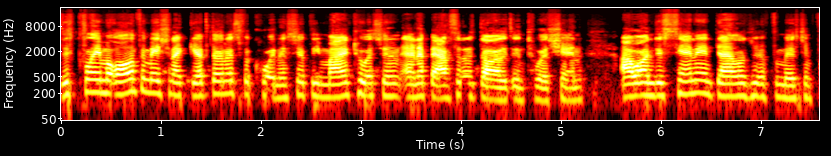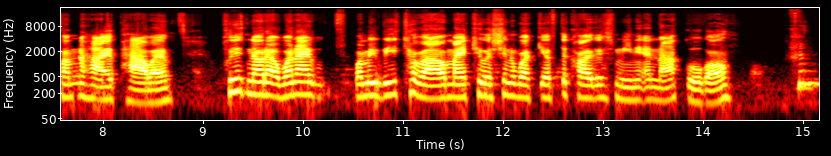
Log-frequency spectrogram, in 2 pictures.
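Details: Adult speaker; Deaf speech.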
